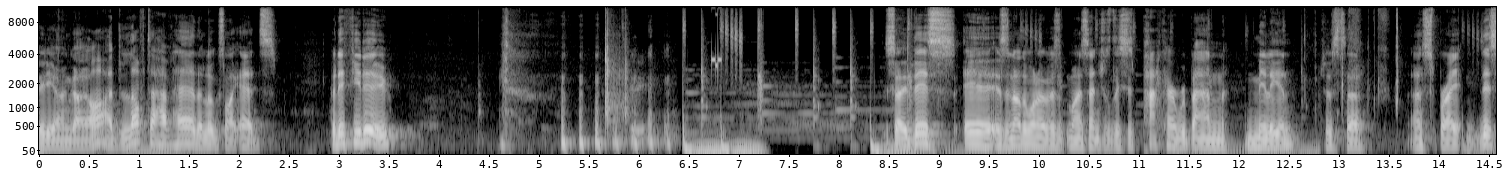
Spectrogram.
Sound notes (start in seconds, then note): 4.6 chuckles; 6.4 soft music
